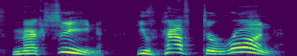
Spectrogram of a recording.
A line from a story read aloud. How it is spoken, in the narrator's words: Through gritted teeth, with not nearly enough air, he said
